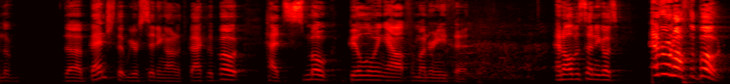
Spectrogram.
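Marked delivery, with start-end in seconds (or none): 6.5-7.3 high, very loud emergency shout; panicked dad yelling. Retold or imitated. Dad ordering family off burning boat, panicked yell. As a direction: bellow orders like a dad in full crisis. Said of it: "emergency crisis management mode and he flipped out".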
